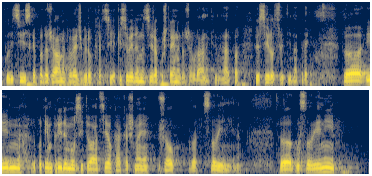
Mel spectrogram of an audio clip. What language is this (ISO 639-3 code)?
slv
